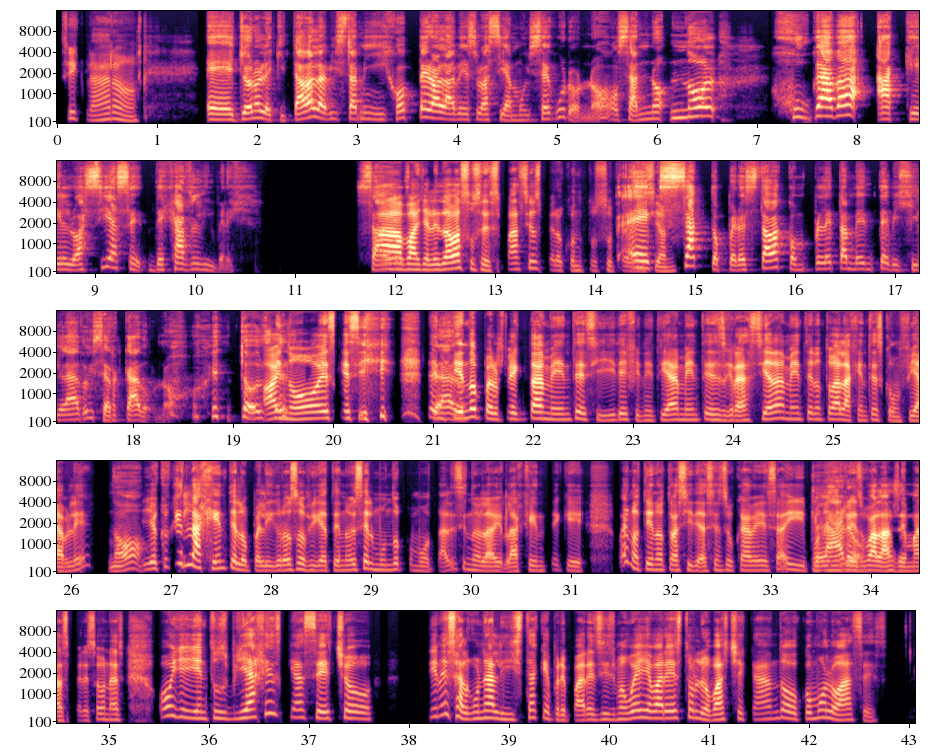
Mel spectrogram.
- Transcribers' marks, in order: chuckle; laughing while speaking: "sí"
- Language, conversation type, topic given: Spanish, podcast, ¿Cómo cuidas tu seguridad cuando viajas solo?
